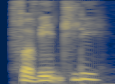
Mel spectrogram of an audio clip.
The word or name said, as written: forventelig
